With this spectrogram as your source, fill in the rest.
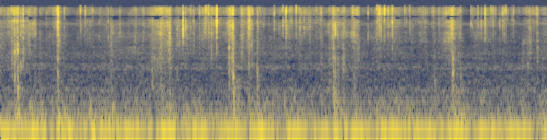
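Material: Polystyrene beads.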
